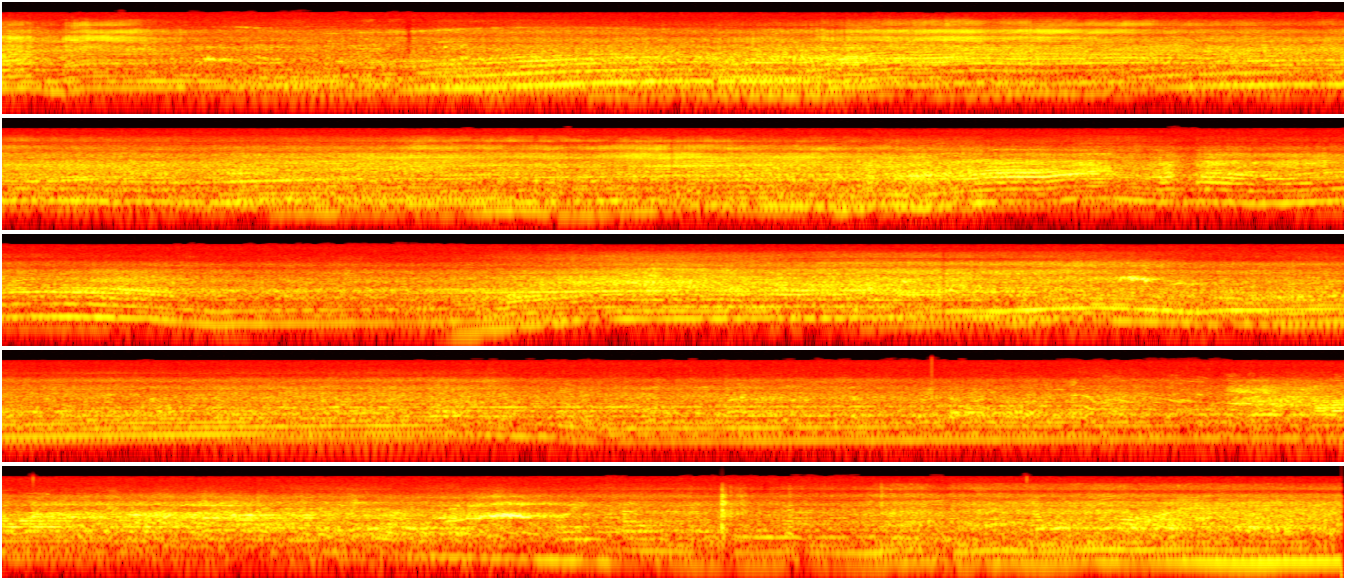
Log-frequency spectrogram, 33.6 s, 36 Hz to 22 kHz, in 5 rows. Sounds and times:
Car: 0.0 - 33.5.

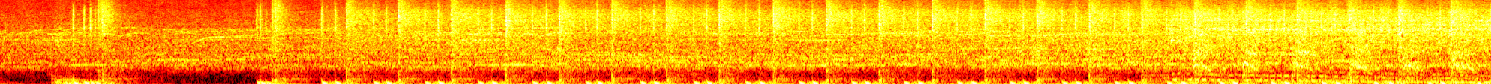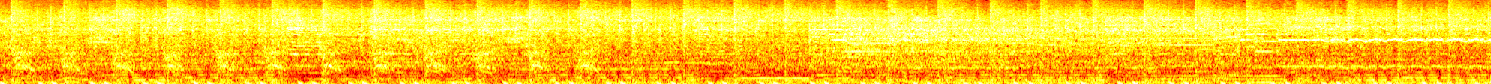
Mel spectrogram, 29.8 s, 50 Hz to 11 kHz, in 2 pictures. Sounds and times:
Music: 0.0 - 29.8.

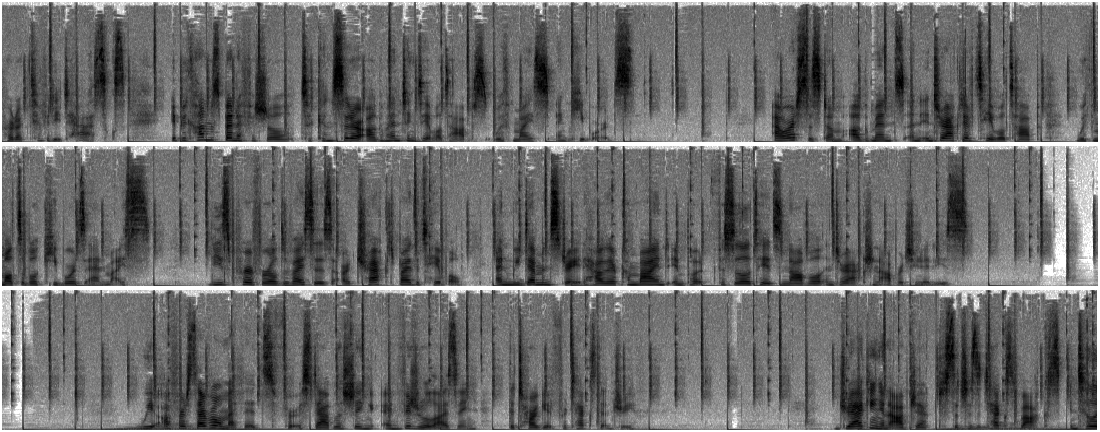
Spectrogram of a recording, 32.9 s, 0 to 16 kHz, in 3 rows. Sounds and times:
Speech: 0.0 - 6.3, 7.7 - 12.4, 13.0 - 20.6, 23.3 - 28.3, 30.3 - 32.8
Music: 0.0 - 32.8.

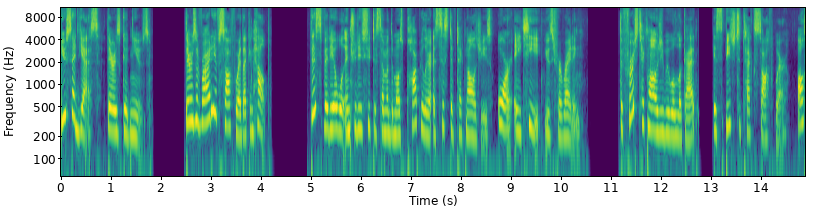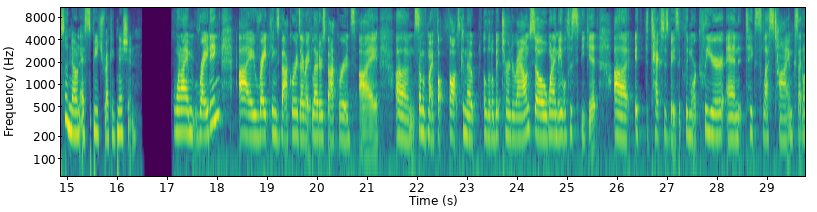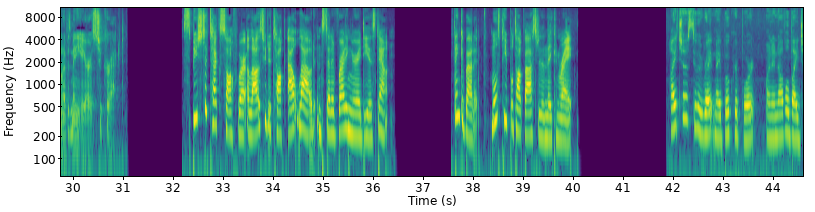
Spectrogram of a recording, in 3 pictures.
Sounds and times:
Speech: 0.0 - 1.8, 2.5 - 4.2, 5.0 - 10.4, 11.2 - 16.4, 17.2 - 31.0, 32.2 - 36.4, 37.6 - 40.1, 41.9 - 44.6.

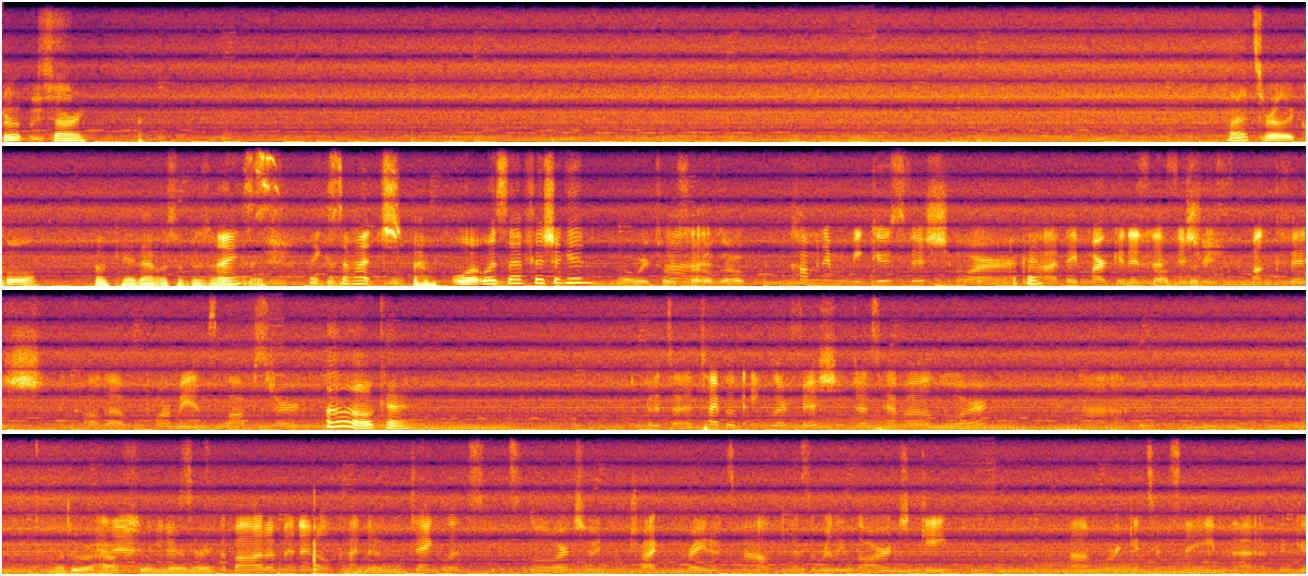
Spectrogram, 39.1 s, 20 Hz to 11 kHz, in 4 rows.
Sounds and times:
Speech: 9.2 - 22.7, 24.4 - 26.9, 29.7 - 36.5, 37.4 - 39.1.

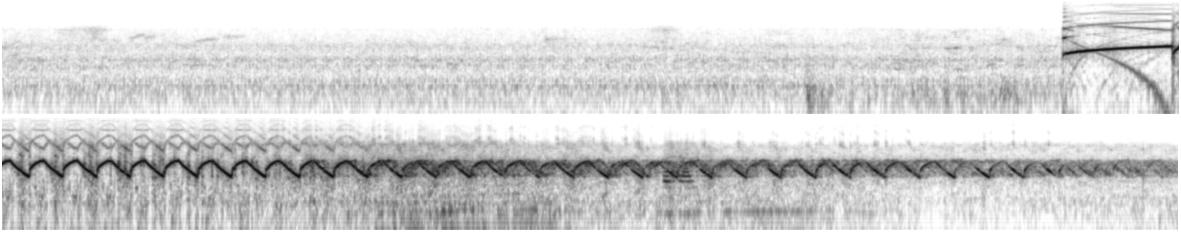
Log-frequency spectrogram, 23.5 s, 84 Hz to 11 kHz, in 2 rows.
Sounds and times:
Fire engine, fire truck (siren): 10.6 - 23.5.

